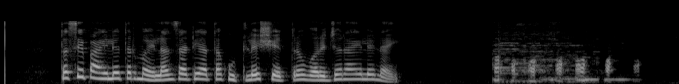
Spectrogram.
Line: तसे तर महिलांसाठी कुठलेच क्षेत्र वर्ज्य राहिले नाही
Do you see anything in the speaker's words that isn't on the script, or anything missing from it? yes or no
yes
